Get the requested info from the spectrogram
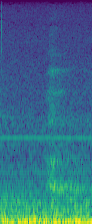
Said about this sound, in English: I just have my cover over now, and it feels like I'm in like a soundproof room or like an acoustic room. Can you hear everything? Watch, listen to me breathing.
